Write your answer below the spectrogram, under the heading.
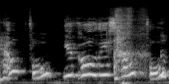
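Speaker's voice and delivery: shrill, very high, loud yell. Recalling a police officer's wife yelling at the men who thought they were helping, imitating someone yelling. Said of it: "I remember her yelling at them saying".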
